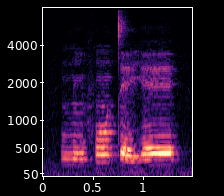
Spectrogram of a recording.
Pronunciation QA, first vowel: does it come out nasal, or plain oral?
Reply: nasal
